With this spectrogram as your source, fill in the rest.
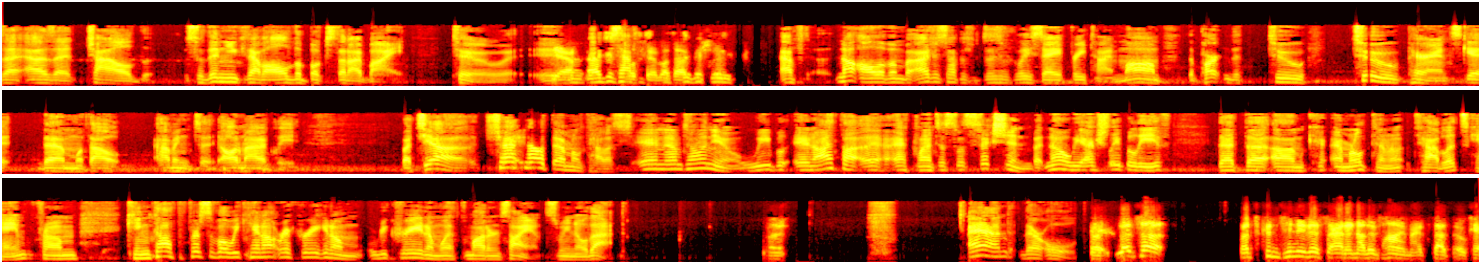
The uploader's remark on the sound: Phone Call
